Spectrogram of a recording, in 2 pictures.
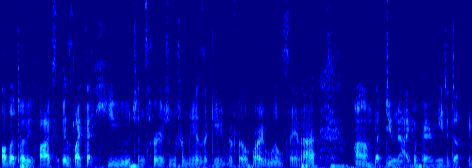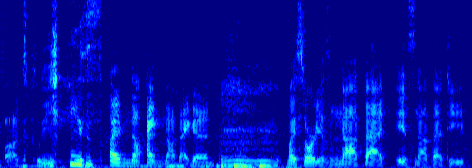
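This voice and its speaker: A man in his early twenties chatting casually on a livestream as a game developer, rambling in an excitable, self-deprecating, giggly way. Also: on the low side, a little fast, vocal fry, poor audio. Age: early 20s. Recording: hissy home livestream audio.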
